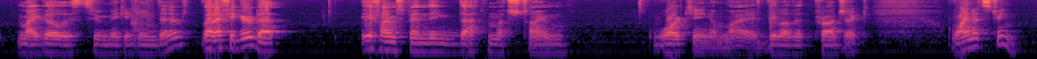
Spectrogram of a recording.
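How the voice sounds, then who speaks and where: Fairly slow speech in a non-native accent, broken by long, frequent pauses. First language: not English. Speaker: solo indie game developer streaming. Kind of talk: casual livestream commentary. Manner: halting, many fillers.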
